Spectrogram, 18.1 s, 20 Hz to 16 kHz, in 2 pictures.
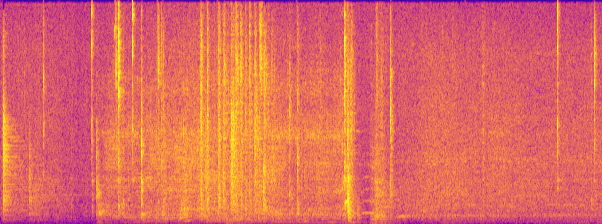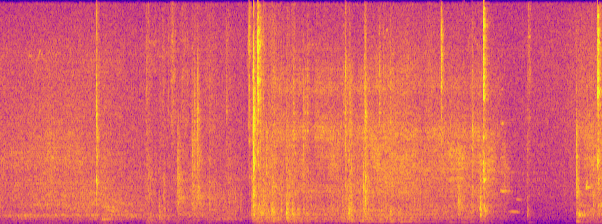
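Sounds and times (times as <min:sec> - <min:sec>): elevator door clicking rattle: 0:01.4 - 0:16.8
elevator motor hum: 0:01.4 - 0:16.8.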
